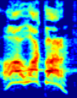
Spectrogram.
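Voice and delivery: high, loud ringing cry of Allahu Akbar; retold shout. Man on the Temple Mount suddenly calling out, loud shout. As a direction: call it out across the square. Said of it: "one guy yells out".

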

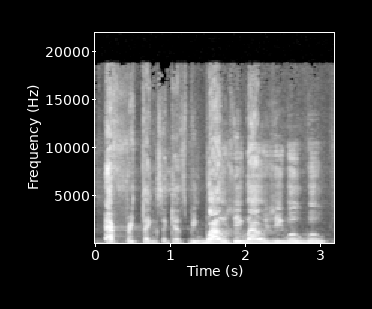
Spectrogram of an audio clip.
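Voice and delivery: hammed-up whiny lament; cartoon woe-is-me whine. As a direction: moan it like a sad cartoon character. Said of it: "you know what that's a reference to".

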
